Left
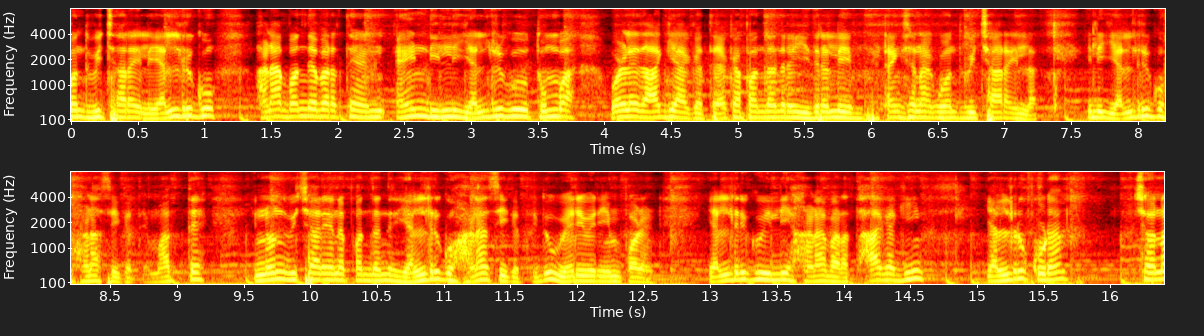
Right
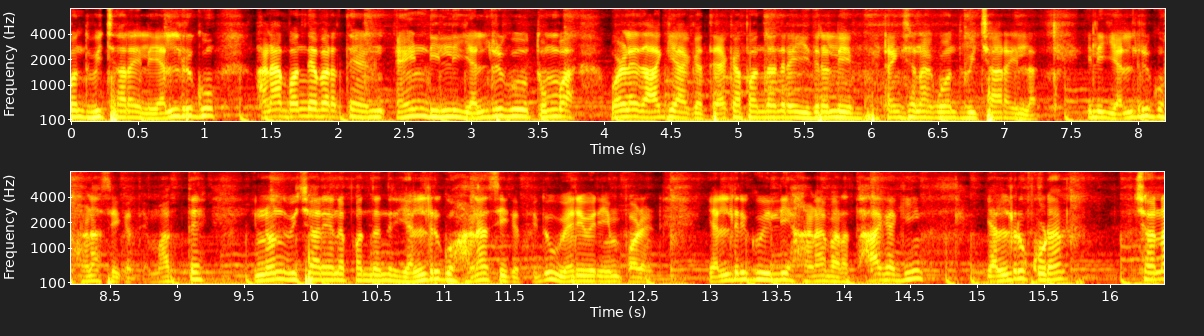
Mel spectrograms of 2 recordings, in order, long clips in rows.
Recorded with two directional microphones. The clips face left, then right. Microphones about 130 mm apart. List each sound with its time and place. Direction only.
0.0 s speech: 60° left (ahead or behind)
0.3 s a man's voice: 40° left (ahead or behind)
0.8 s speech: 50° left (ahead or behind)
1.4 s a man's voice: 15° left (ahead or behind)
2.6 s a man's voice: 30° left (ahead or behind)
5.5 s a man's voice: 40° left (ahead or behind)
6.1 s speech: 55° left (ahead or behind)
7.6 s a man's voice: 25° left (ahead or behind)
7.9 s a man's voice: 45° left (ahead or behind)
11.3 s a man's voice: 25° left (ahead or behind)
13.7 s speech: 45° left (ahead or behind)
14.1 s a man's voice: 25° left (ahead or behind)
15.0 s a man's voice: 10° left (ahead or behind)
16.1 s speech: 30° left (ahead or behind)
